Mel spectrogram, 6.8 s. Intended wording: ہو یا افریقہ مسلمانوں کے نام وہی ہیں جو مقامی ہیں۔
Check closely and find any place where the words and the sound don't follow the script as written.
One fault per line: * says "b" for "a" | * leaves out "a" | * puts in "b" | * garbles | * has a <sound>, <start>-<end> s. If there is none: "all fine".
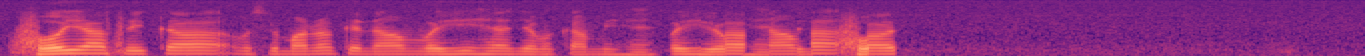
* garbles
